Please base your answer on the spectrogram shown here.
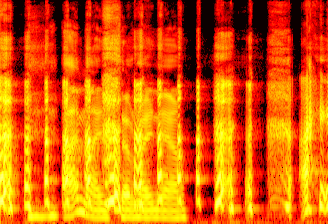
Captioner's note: laughing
